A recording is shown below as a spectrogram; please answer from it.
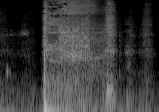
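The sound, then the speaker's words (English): A sharp inhale drawn right into a microphone bursts in suddenly as a loud breathy rush lasting about a second, followed by softer breath noise. “I didn't mean to like inhale my mic then, so apologies for that.”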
